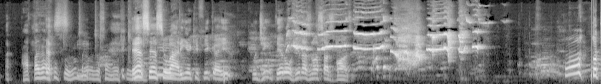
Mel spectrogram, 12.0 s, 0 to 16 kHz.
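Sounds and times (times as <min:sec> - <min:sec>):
woman squealing and laughing: 0:05.9 - 0:09.6.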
